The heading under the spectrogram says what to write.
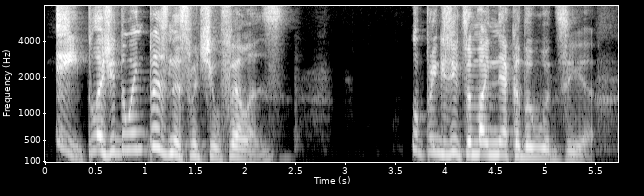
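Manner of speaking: put-on New Jersey accent. Showing how a character should have talked: thick New Jersey accent. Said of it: "I was hoping he'd have like a thick New Jersey accent".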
